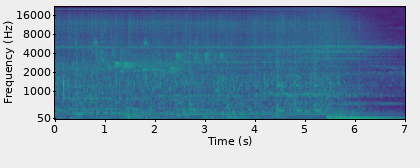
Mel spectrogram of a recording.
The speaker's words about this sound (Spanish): Y el sonido del río cada vez más cerca, más fuerte, más intenso.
